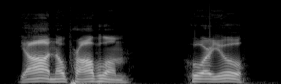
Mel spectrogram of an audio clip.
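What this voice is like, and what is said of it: Put-on Austrian accent. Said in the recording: “That's my Austrian accent. I'm pretty good at accents.”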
